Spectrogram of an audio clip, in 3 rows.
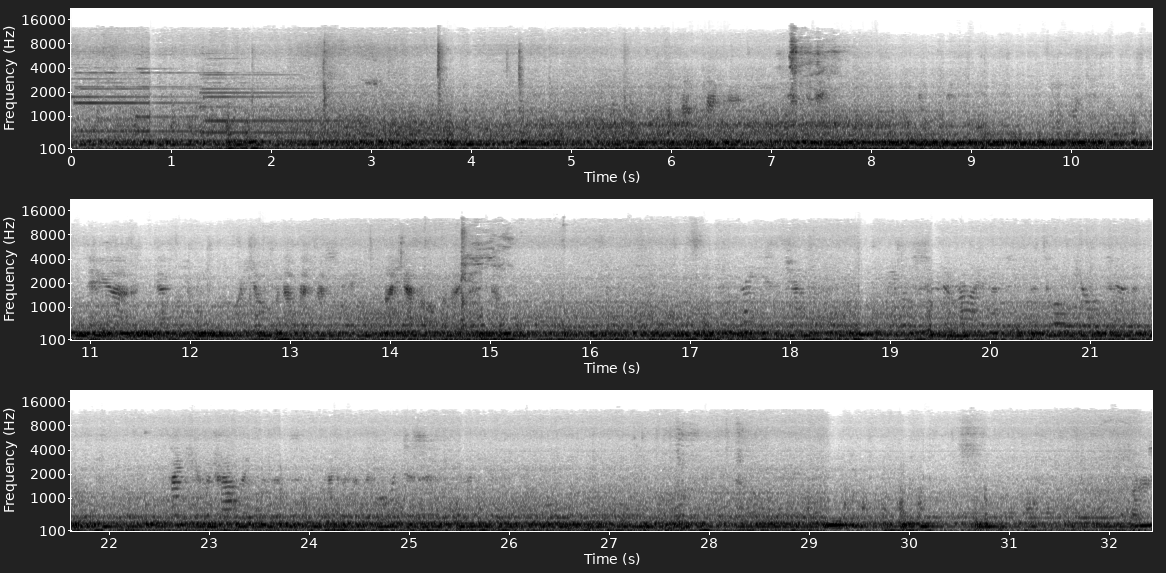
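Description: Interior running noise of an E257-series electric express train: a steady low rumble of wheels on rail and traction equipment heard from inside the carriage. A short run of pitched tones, a few notes, sounds right at the start.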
